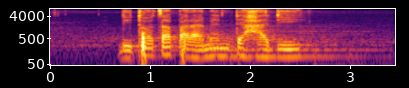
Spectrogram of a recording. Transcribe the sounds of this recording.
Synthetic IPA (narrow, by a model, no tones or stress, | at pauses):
ditʰɔt͡sʼapʼalamɛn̩tʼɛhadi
